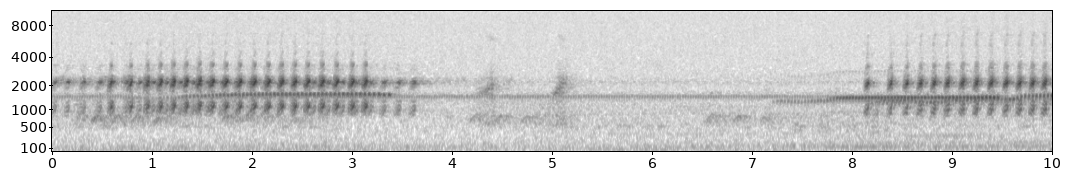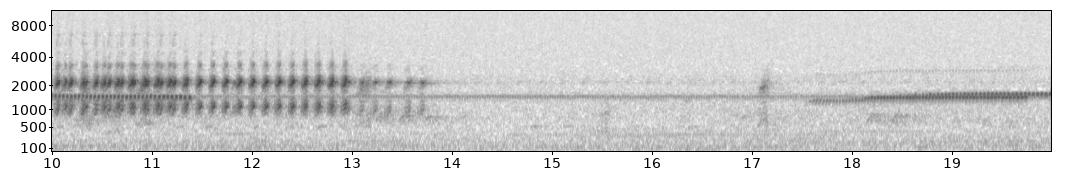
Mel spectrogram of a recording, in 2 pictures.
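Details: Pond tree frogs at night in mid-April, north-east Italy, give two long bursts of fast, evenly pulsed croaking; mole crickets keep up a continuous pure-toned trill between and beneath the frog bursts.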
